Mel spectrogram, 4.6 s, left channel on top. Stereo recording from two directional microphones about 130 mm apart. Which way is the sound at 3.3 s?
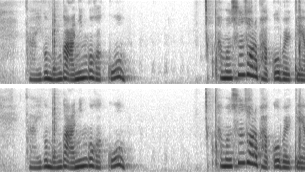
25° left (ahead or behind).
